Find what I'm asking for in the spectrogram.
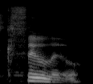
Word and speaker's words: Cthulhu: I'm just saying, the pronunciation of Cthulhu is not supposed to be ka, it's Cthulhu, right? There is no noise in there, it's Cthulhu.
